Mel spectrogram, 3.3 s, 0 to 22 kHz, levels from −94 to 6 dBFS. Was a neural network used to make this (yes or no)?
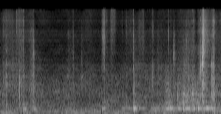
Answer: yes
